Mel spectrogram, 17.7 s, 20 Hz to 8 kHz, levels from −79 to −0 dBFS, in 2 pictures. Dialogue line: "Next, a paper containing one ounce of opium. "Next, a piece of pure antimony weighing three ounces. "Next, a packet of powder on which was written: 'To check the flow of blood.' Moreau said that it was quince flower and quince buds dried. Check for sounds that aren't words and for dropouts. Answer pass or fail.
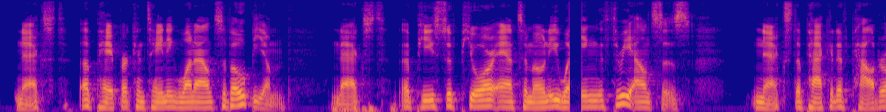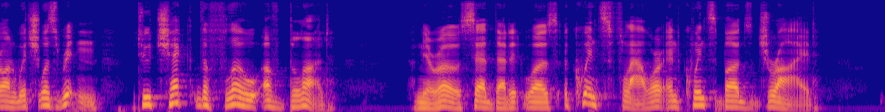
fail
